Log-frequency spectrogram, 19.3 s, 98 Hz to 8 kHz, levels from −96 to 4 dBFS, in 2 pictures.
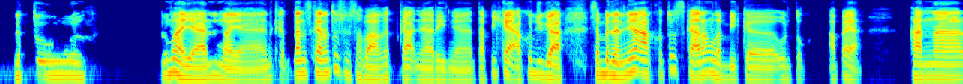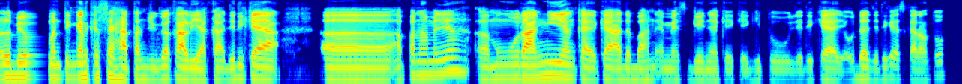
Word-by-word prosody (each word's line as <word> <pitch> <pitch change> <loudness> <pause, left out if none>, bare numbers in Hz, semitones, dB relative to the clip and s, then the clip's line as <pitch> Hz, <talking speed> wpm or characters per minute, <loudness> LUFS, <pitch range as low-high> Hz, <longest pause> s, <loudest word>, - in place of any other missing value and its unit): Betul! 155 -1 -10 0.8
Lumayan 130 -8 +4
lumayan 110 -3 0
kan - - -9
dan 170 0 +6
sekarang 170 0 +4
tuh 220 0 -8
susah 155 -5 -11
banget 125 +4 0
Kak, 125 -1 +1
nyarinya. 110 -2 -5
Tapi, 115 - -6
kayak, - - +7
aku 180 - -12
juga 155 -5 +6 0.3
sebenarnya, 175 +2 +6
aku 165 - -11
tuh 215 +5 -9
sekarang 165 +2 +5
lebih 130 -6 -4
ke, 120 -1 -4
untuk, 125 -1 -16 0.2
apa - - -6
ya. - - +3 0.5
Karena, 140 -1 +3
lebih 145 0 -5
mementingkan 140 +1 -1
kesehatan 135 -4 -4
juga 120 +2 -5
kali 115 -1 +1
ya, - - -6
Kak. 115 0 -7
Jadi, 125 +3 -10
kayak, 125 -2 +4 0.5
eee, 115 -1 -2
apa 120 - -10
namanya, 170 +5 -7
eee, 125 -2 -9
mengurangi 140 +3 0
yang 140 - +1
kayak-kayak 115 -2 -2
ada - - -8
bahan 110 +2 -9
MSG-nya, 105 -1 -10
kayak-kayak 100 -1 -18
gitu. 105 -1 -25
Jadi, 100 +2 -15
kayak, 110 0 -3
ya - - -19
udah 130 - -5
jadi 110 +1 -20
kayak - - -11
sekarang 105 0 -10
tuh. 155 +1 -20
130 Hz, 170 wpm, -23 LUFS, 115-150 Hz, 0.8 s, kayak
